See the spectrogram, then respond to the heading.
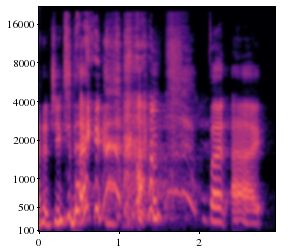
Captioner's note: laugh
